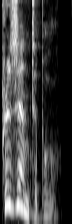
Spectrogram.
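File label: "presentable", British English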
